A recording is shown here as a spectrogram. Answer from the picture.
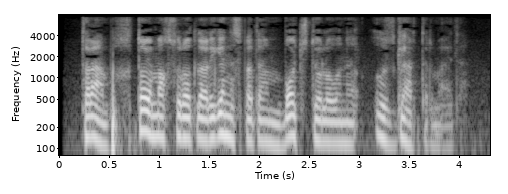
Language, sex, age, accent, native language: Uzbek, male, 18-24, Toshkent shahri, Uzbek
